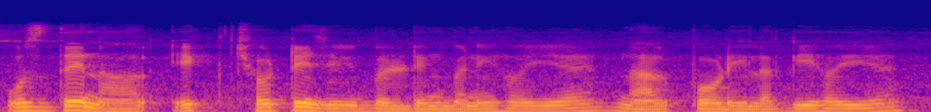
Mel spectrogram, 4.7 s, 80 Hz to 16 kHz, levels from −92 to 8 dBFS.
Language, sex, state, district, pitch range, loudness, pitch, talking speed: Punjabi, male, Punjab, Fazilka, 95-115 Hz, -17 LUFS, 105 Hz, 195 wpm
